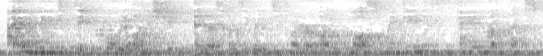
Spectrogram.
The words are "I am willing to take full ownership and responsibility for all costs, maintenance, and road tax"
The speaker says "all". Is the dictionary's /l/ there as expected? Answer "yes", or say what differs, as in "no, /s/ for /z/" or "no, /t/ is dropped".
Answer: no, /n/ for /l/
